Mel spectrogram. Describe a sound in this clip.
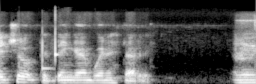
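An older man speaks through an online call.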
